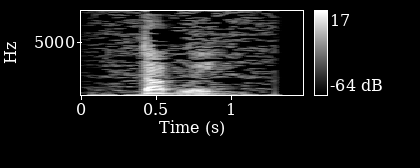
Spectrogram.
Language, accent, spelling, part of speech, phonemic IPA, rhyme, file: English, UK, Dudley, proper noun / noun, /ˈdʌdli/, -ʌdli, En-uk-Dudley.ogg
- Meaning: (proper noun) A habitational surname from Old English, notably of Robert Dudley, Earl of Leicester at the time of Elizabeth I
